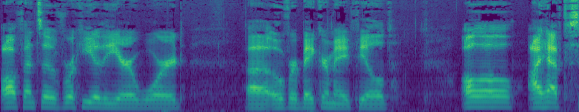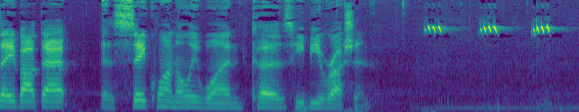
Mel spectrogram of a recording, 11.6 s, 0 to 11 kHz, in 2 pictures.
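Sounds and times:
speech: 0.0s - 4.0s, 4.6s - 9.6s
faint low hum: 0.1s - 11.5s
crickets chirping: 10.0s - 11.5s.

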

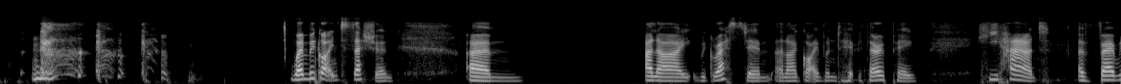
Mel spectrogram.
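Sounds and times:
person coughing: 0.4s - 1.7s
speech: 2.9s - 5.3s, 6.4s - 11.2s.

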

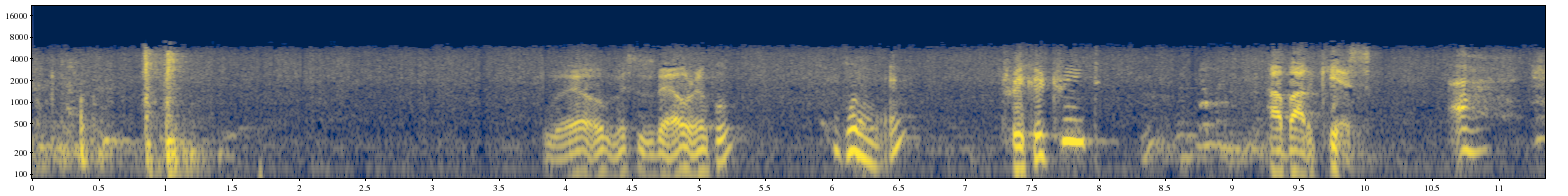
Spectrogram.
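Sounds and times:
door opening and shutting: 0.2s - 1.4s
faint thud: 0.3s - 1.4s
speech: 4.2s - 6.7s, 7.4s - 11.3s.

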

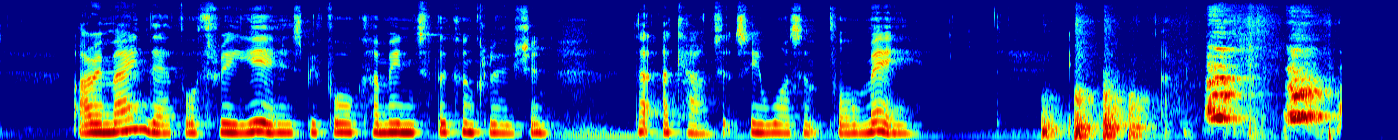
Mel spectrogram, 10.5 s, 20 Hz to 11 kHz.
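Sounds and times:
speech: 0.6s - 7.0s
dog barking: 9.0s - 10.1s.

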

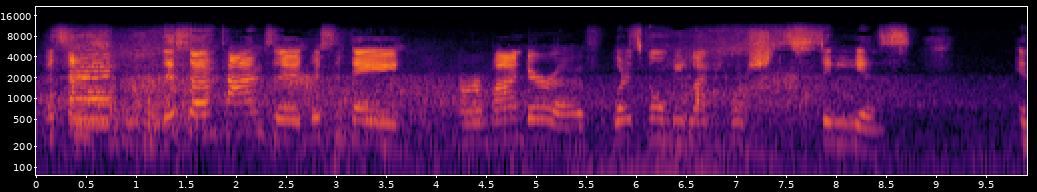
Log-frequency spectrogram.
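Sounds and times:
cars passing by on a busy street: 0.0s - 9.9s
steady low road rumble: 0.0s - 9.9s
short fairly loud car horn toots: 0.2s - 0.8s
speech: 1.2s - 8.6s, 9.8s - 9.9s.

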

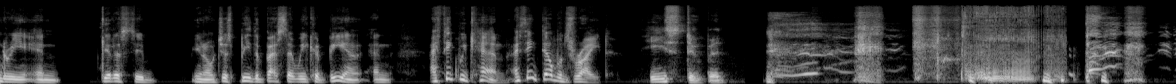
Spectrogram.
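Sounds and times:
speech: 0.0s - 7.9s, 8.5s - 8.9s, 9.7s - 11.5s
wet sputtering raspberry fart noises blown with the mouth: 8.6s - 10.9s.

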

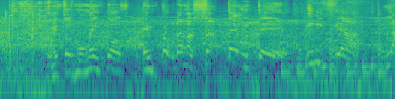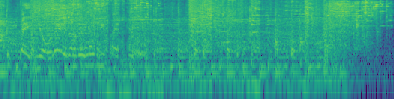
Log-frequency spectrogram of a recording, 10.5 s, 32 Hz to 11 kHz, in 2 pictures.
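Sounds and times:
glass shattering: 0.1s - 0.8s, 5.8s - 10.5s
speech: 0.8s - 8.0s.

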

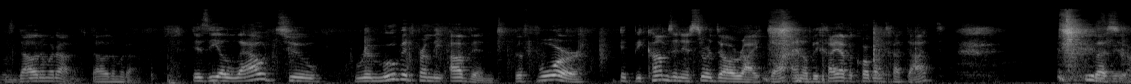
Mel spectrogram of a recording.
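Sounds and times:
speech: 0.2s - 9.9s, 10.6s - 11.3s
person sneezing: 7.7s - 8.1s, 10.6s - 11.3s.

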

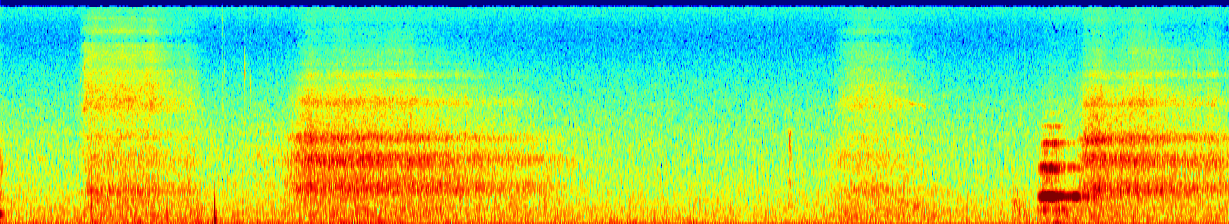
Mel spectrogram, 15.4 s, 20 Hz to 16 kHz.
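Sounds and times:
slow deep breath in through the nose in a guided breathing exercise: 1.0s - 2.6s, 3.6s - 7.2s, 10.4s - 11.7s, 13.5s - 15.3s.

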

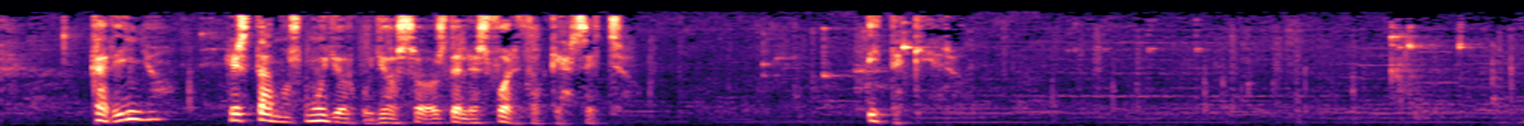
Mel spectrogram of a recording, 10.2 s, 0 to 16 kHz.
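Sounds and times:
speech: 0.6s - 4.3s, 5.8s - 6.2s
glasses clinking during a toast: 5.0s - 10.1s.

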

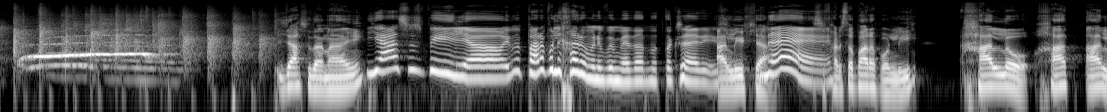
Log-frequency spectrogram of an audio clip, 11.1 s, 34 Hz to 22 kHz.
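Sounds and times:
applause, hands clapping: 0.0s - 2.9s
speech: 2.8s - 11.0s.

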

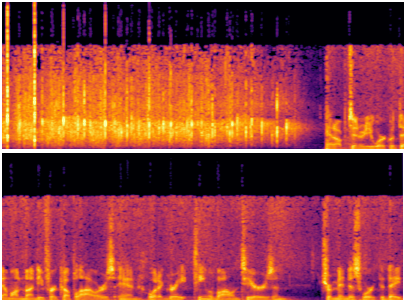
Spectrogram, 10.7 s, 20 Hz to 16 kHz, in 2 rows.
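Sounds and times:
room full of people clapping: 0.0s - 4.2s
speech: 4.3s - 10.6s.

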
